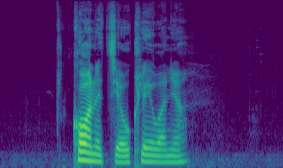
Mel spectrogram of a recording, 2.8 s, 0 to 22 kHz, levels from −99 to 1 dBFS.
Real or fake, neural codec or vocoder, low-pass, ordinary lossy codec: real; none; none; none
